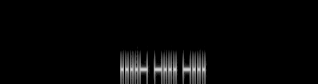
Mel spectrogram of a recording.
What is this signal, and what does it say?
Morse code, heard as a keyed tone, about 50 wpm, 700 Hz. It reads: 4BB
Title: All Cut Numbers - 3-Digit 50wpm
